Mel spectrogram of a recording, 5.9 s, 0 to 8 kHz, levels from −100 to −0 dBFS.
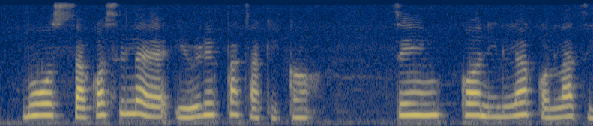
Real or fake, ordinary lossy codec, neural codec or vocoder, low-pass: real; none; none; 7.2 kHz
